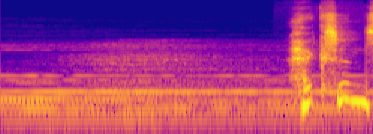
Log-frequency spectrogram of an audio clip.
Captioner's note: slight Woosh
